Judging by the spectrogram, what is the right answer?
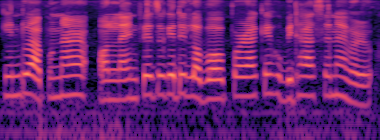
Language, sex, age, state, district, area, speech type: Assamese, female, 18-30, Assam, Dhemaji, rural, spontaneous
